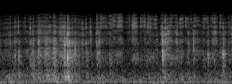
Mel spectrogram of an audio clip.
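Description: Pen scratching on a spiral notepad as words are written: a run of quick, uneven strokes, the loudest about two-thirds of a second in and again a little past one and a half seconds.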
